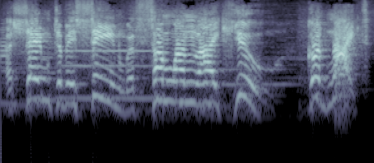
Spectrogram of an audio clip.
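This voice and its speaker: An actor playing a cold, vain middle-aged poisoner, who pleads softly and then gloats cruelly, in a 1940s radio drama. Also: male voice, very high voice, a little slow, soft background music, exaggerated voice. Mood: gloating. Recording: muffled old radio recording with faint hiss.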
